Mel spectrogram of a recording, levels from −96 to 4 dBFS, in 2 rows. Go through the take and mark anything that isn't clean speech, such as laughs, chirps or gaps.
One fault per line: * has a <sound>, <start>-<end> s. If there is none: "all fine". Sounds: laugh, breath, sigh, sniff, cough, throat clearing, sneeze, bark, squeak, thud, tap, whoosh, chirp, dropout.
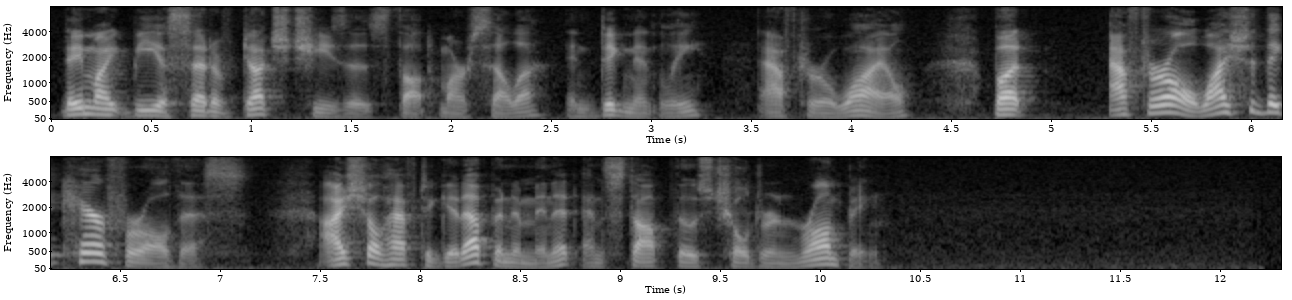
all fine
